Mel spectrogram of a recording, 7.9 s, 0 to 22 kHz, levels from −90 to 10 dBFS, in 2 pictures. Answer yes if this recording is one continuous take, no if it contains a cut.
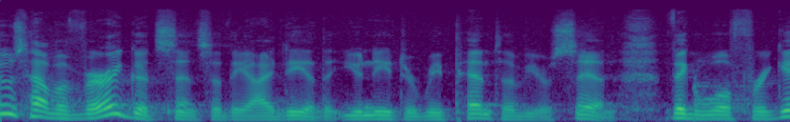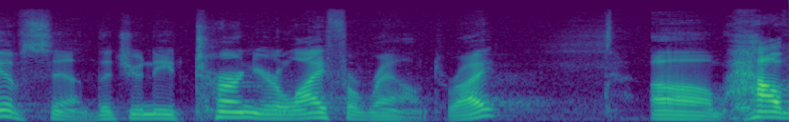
no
